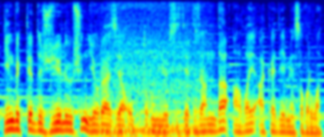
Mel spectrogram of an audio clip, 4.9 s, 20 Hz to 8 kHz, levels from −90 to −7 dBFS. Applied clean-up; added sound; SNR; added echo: none; Accelerating, revving, vroom / Car; 9 dB; none.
